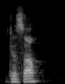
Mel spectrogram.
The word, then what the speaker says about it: Gasol: Gasol.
